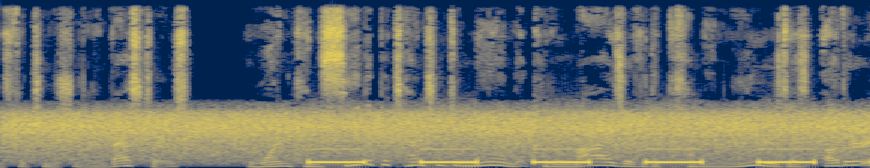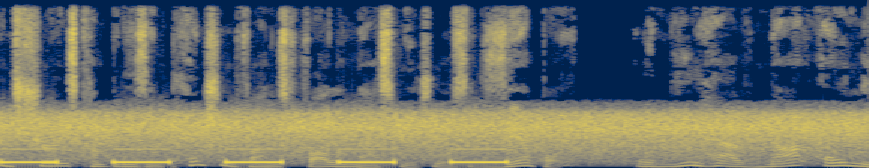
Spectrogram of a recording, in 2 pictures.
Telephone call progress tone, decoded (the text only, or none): busy tone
